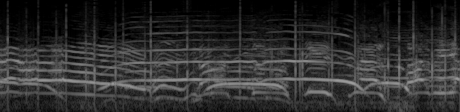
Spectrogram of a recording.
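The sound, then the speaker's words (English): A robot vehicle team from Littleton, Colorado cheers and whoops with overlapping high, sliding shouts, punctuated by sharp claps, loud and continuous throughout the short burst, as their vehicle, Desert Tortoise, moves around another vehicle that was stopped. “they're cheering because their vehicle, Desert Tortoise, successfully moved around another that was stopped.”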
